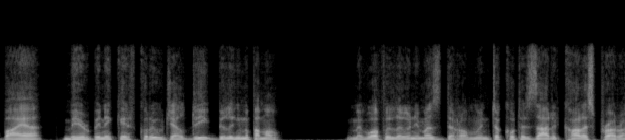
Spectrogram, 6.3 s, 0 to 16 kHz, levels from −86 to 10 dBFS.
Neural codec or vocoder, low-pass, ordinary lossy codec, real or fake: codec, 16 kHz in and 24 kHz out, 0.4 kbps, LongCat-Audio-Codec, fine tuned four codebook decoder; 10.8 kHz; none; fake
